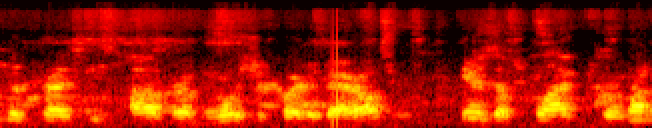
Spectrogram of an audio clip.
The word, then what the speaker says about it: Cordovero: Rabbi Moshe Cordovero, known by the acronym Rama, was a brilliant teacher. He was Portuguese. His name is actually Cordovero, but people pronounce it Cordovero by mistake.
